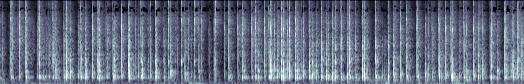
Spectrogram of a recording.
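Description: A small, hollow grey-purple plastic Nivea travel bottle with a pink cap is held in both hands and tapped and scratched with fingertips and short nails. Quick, soft, hollow plastic taps with bright clicky edges come in a rapid, uneven stream, mixed with light scratching. Each tap dies away almost instantly, with no low rumble.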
